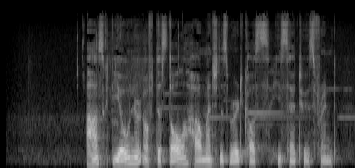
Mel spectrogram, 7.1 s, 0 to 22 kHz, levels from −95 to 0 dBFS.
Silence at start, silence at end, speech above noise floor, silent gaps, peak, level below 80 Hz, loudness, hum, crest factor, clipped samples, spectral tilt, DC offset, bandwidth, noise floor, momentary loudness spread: 1.75 s; 0.45 s; 39 dB; none; -12 dBFS; -76 dBFS; -30 LUFS; none; 18 dB; under 0.1%; -5.5 dB/octave; under 0.1%; 16 kHz; -68 dBFS; 12 LU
